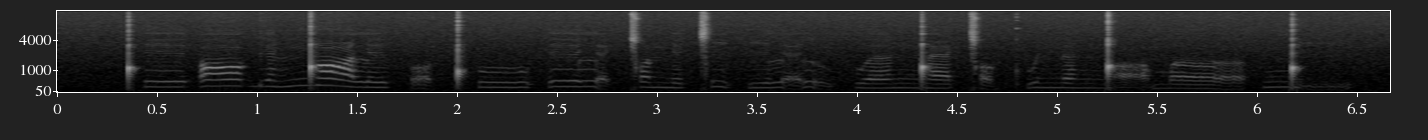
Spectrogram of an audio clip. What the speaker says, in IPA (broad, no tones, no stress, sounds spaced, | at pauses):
ǃʰ ɪː ʔ ɒː ɡ ɛ ŋ͡ǃ ɑ l ɪ k ɔ̰ ǃʰ uː ʔ ɪː l ɛ̰ ǀ ɔ n ɪ ǀ i ʔ i l ɛ̰ l ṵ xʷ ɜ ŋ͡ǃ æ ǀ ɔ̰ kʷʼ i n ɜ ŋ͡ǃ ɑ̰ m ʌː | ŋ͡ǃ ḭ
